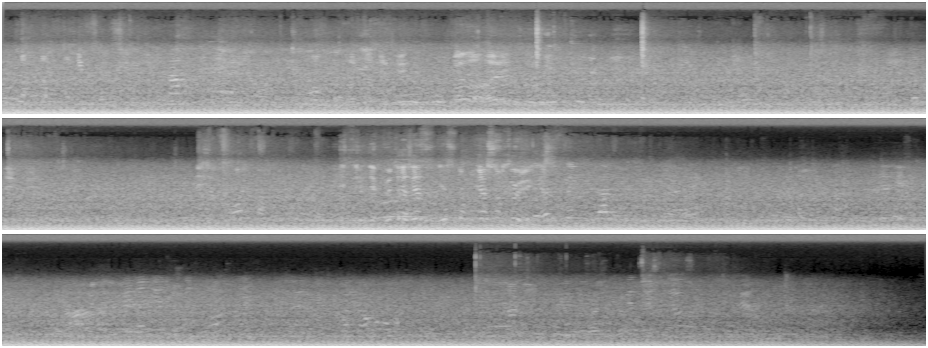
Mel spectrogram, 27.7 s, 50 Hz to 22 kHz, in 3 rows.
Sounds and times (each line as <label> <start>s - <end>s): constant deep drone sound of the ship motor 0.0s - 27.7s
conversation of a group of german men 0.0s - 10.3s
conversation of a group of german men 11.2s - 16.3s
